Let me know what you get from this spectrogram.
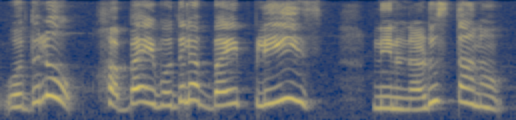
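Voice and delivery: flustered cry to be put down; flustered protest. A narrator's reading. Wife being carried, flustered and squealing to be put down. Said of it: "కొంచెం ఇబ్బంది పడుతూ".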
